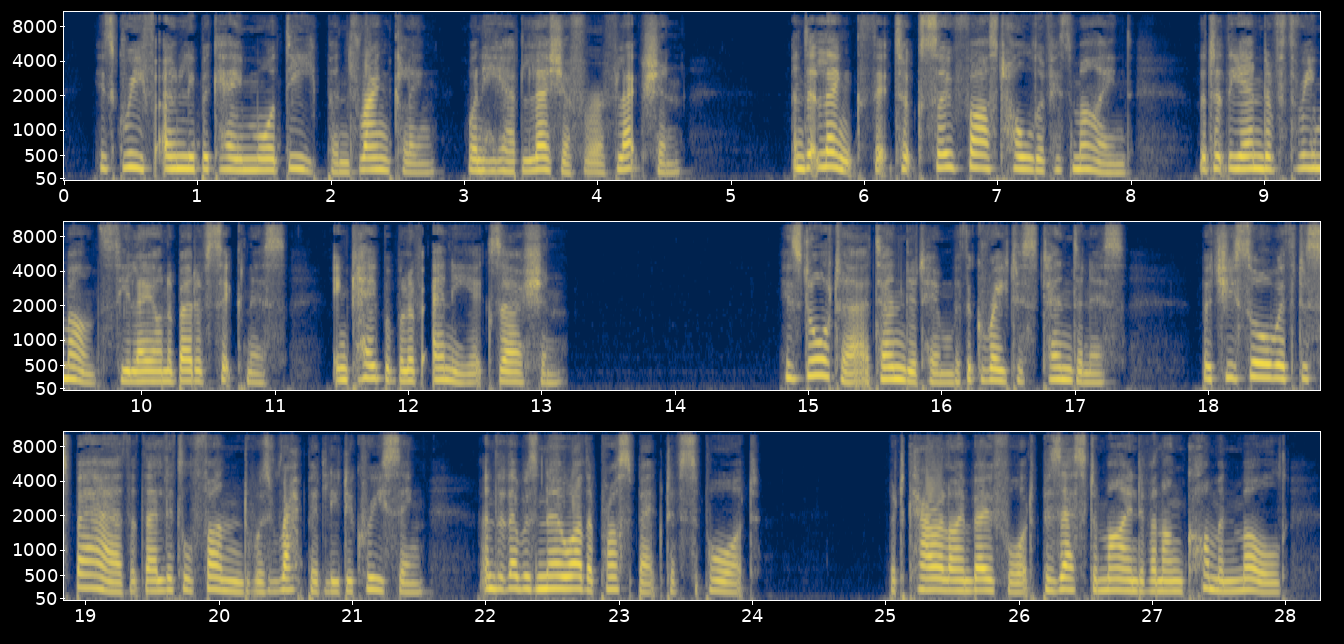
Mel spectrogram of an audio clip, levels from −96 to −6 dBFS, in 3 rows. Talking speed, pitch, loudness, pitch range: 175 wpm, 210 Hz, -21 LUFS, 180-240 Hz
